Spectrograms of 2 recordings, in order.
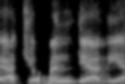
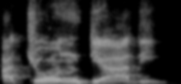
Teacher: Acho plus antyadi. The a gets assimilated with the cha. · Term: purva rup sandhi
